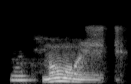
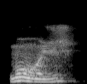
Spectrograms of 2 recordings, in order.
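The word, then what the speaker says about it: muž: Muj. Muj. No, ojo que sonó a mousse de chocolate, sonó.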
